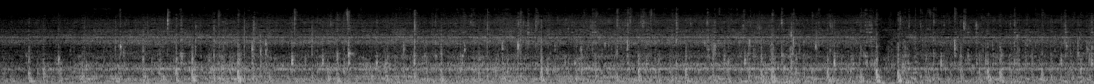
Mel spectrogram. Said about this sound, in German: So, jetzt plätschert die Kaffeequelle wieder sauber und es ist kein Stöhnen und Röcheln mehr zu hören.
